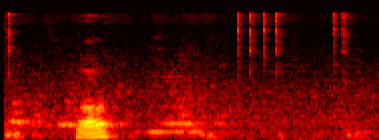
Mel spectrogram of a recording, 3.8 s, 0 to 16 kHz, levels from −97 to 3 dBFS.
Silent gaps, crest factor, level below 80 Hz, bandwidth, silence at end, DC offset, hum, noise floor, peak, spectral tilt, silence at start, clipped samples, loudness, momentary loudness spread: none; 22 dB; -60 dBFS; 11.5 kHz; 1.6 s; under 0.1%; none; -65 dBFS; -14 dBFS; -7 dB/octave; 0.05 s; under 0.1%; -31 LUFS; 24 LU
